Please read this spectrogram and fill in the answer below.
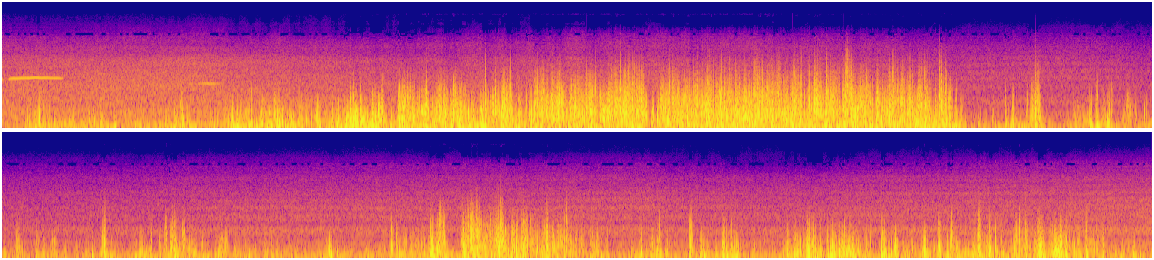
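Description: Wind buffeting the microphone in heavy gusts over the steady wash of breaking ocean surf. The wind noise is loudest for the first dozen seconds, drops off suddenly, then comes back in shorter gusts.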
